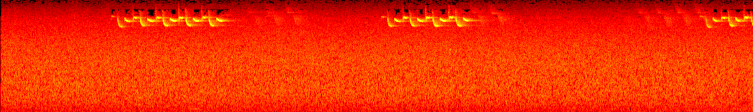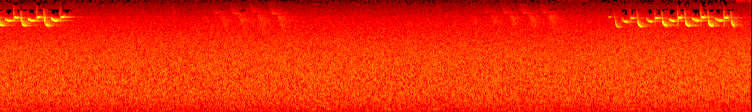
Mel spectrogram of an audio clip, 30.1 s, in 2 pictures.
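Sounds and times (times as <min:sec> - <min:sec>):
distant river in Akita: 0:00.0 - 0:30.0
forest birds in Akita: 0:02.2 - 0:06.2, 0:07.6 - 0:10.3, 0:12.7 - 0:16.6, 0:19.3 - 0:21.0, 0:24.5 - 0:30.0.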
